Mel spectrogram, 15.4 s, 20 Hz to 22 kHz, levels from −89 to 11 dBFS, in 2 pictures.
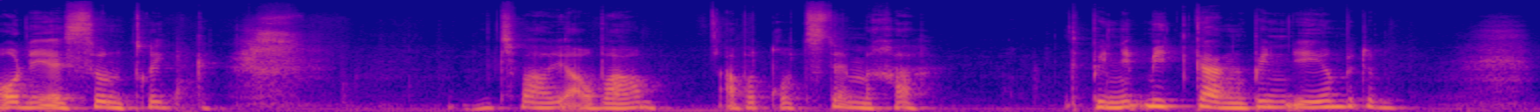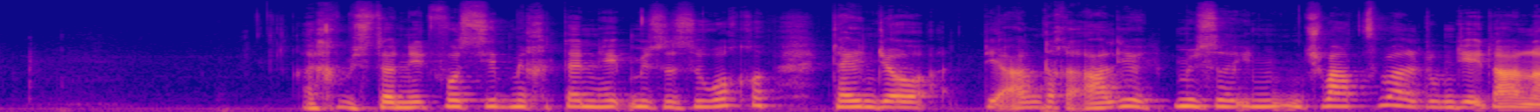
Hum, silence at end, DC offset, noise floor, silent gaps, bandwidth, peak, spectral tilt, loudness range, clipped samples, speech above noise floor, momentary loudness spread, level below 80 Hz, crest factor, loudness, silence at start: none; 0 s; under 0.1%; -55 dBFS; none; 18.5 kHz; -2 dBFS; -5.5 dB/octave; 8 LU; under 0.1%; 32 dB; 14 LU; -58 dBFS; 22 dB; -24 LUFS; 0 s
